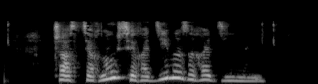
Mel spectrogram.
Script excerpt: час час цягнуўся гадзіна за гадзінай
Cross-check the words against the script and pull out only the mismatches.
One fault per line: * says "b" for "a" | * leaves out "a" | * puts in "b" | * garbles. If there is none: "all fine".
* leaves out "час"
